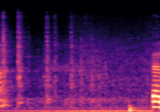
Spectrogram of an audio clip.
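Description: A few light clicks and a soft knock from plastic toy pieces being handled and set down on carpet, over low room noise.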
